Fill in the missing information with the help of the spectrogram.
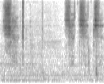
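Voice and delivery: panicked whispered swearing; whispered cursing. Real, not acted. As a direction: hiss it under your breath. Realizes she forgot something.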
